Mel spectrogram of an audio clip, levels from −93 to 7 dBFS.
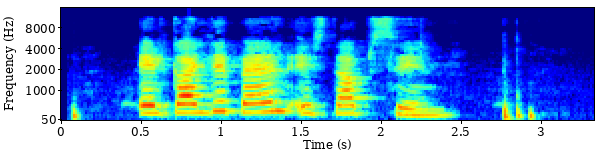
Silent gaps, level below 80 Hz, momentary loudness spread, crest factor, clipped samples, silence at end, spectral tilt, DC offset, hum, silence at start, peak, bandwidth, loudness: none; -56 dBFS; 21 LU; 20 dB; under 0.1%; 0.4 s; -5 dB/octave; under 0.1%; none; 0.05 s; 0 dBFS; 11.5 kHz; -18 LUFS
